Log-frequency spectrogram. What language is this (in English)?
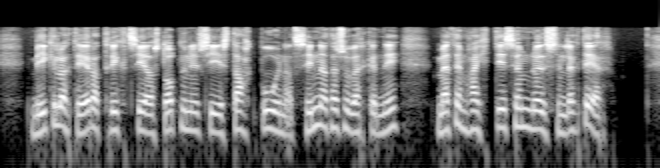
Icelandic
